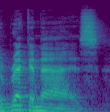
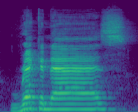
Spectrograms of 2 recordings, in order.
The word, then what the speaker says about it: recognize: it when people say recognize recognize i think you don't really need to say the g in there there's some words where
